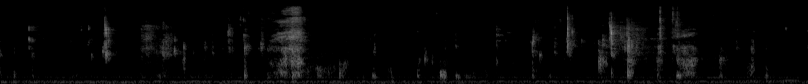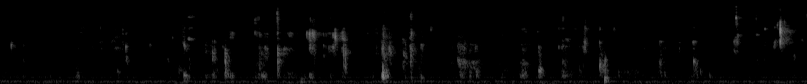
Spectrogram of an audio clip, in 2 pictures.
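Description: Close-miked biting and chewing of sauce-dipped lobster meat: irregular mouth clicks and chewing sounds, with a few louder bites about 3 and 6 seconds in.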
